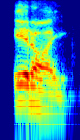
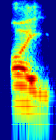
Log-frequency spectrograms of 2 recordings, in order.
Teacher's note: Se você pegar a palavra herói, se você pegar essa palavra, você vai perceber o seguinte: essa palavra ela vai ter aqui um acento no oi. Oi. Por quê? Porque é oral e é aberto.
